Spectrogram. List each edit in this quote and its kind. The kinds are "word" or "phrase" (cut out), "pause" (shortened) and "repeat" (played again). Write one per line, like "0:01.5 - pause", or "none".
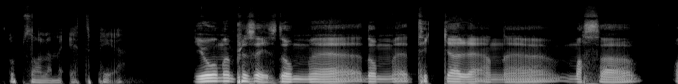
none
